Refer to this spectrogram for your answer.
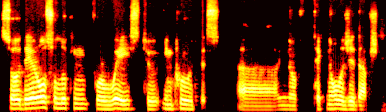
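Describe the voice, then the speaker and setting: A man's voice: medium pitch, normal speed, dark tone, no echo, rough recording. A man with a Turkish accent, a native Turkish speaker, giving conversational, explanatory interview answers and often rephrasing himself. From Turkey. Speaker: startup entrepreneur being interviewed.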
